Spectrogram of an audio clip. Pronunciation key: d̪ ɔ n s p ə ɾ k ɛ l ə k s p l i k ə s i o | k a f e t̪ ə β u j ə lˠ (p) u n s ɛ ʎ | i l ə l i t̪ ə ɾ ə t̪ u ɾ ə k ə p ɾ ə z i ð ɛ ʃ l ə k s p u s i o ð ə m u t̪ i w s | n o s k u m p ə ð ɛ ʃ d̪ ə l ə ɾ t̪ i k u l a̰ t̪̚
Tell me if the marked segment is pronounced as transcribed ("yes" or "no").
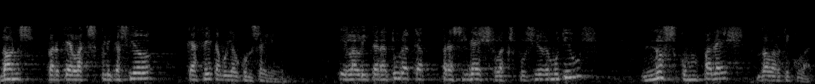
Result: no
